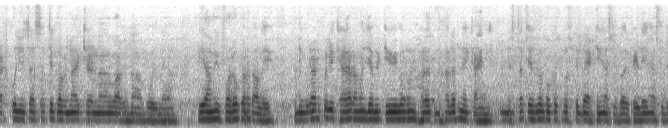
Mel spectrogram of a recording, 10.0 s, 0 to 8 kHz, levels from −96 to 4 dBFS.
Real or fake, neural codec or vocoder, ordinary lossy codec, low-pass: fake; codec, 16 kHz in and 24 kHz out, 1.1 kbps, FireRedTTS-2 codec; none; 7.2 kHz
